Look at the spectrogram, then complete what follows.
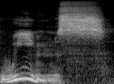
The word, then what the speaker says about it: Wemyss: hear in the back whims it's easier to say than to read w m y SS you pronounce it whims which is the Scots word for caves as in the caves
